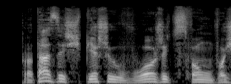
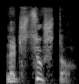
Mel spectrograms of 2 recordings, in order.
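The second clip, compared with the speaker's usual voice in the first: ordinary delivery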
